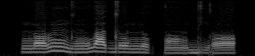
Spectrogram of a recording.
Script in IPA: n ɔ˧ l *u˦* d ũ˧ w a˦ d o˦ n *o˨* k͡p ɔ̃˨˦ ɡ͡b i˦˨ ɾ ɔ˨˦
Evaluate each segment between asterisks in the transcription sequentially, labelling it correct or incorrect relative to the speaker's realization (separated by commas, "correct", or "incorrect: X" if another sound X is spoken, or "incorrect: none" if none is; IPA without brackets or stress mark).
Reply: incorrect: ũ˦, incorrect: o˦˨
